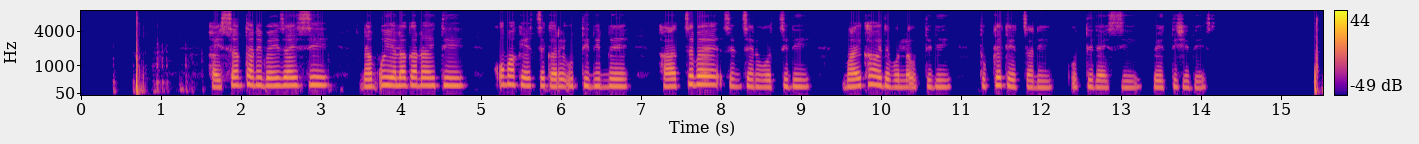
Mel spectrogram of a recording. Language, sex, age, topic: Gamo, female, 18-24, government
